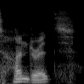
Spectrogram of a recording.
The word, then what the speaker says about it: hundredths: And remember, if it's a number to the right side of the decimal point, it has the TH sound at the end.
